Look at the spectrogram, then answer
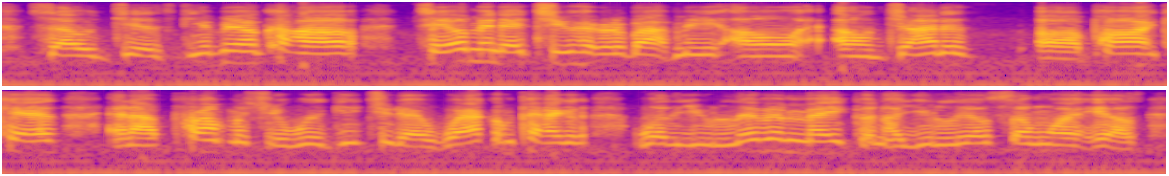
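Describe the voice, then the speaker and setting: An ordinary speaking voice. The woman talks at a moderate pace and medium pitch, with ordinary pitch variation. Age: 60s. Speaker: health product seller. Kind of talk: interview. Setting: podcast.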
